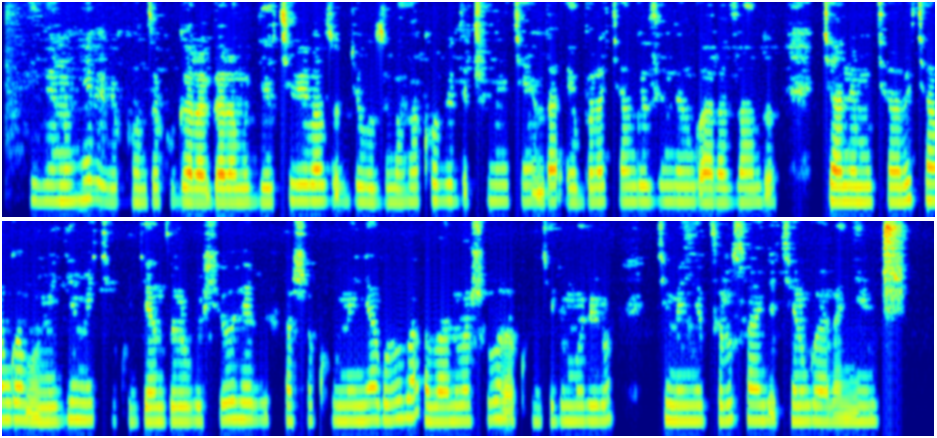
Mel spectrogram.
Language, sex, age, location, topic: Kinyarwanda, female, 18-24, Kigali, health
